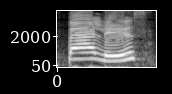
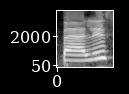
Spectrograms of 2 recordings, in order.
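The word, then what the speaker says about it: palace: आप सुने होंगे बट बहुत सारे लोग पैलेस को प्लेस पढ़ते हैं क्योंकि प्लेस और पैलेस लगभग सेम स्पेलिंग होती है जैसे पी एल ए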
